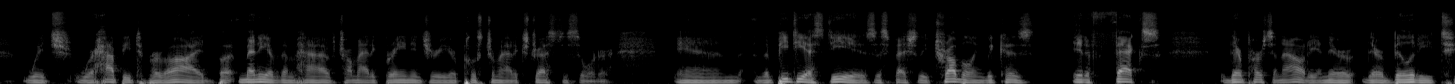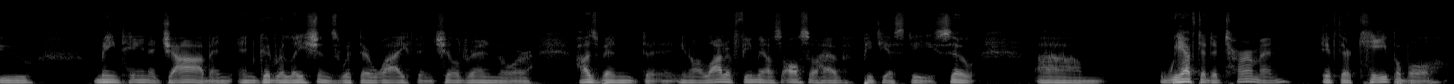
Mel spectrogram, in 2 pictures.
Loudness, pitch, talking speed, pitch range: -38 LUFS, 90 Hz, 135 wpm, 85-100 Hz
